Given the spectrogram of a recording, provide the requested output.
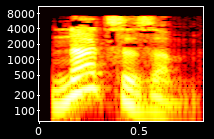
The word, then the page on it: nazism: British English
